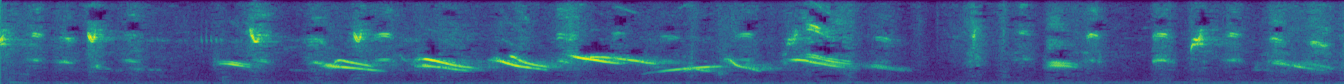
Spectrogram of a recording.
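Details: Green-winged saltator singing to warm up a cold bird: a run of loud, clear downslurred whistles, one rising note among them, surrounded by scattered high chips and a constant low background hum.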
